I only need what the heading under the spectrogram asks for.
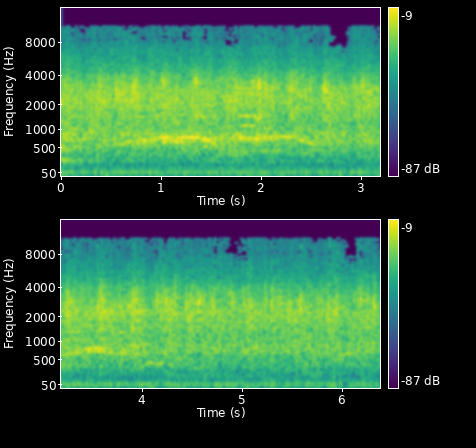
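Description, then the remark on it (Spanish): An audience at a Spanish-language church service applauds the Lord steadily, a dense, continuous wash of many hands clapping at an even, sustained loudness for several seconds with no voices standing out. “Oh, dale un fuerte aplauso al Señor.”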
